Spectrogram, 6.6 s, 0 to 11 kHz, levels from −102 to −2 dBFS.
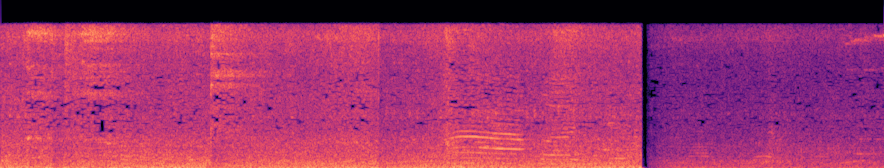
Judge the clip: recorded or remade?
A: recorded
